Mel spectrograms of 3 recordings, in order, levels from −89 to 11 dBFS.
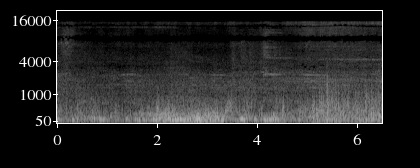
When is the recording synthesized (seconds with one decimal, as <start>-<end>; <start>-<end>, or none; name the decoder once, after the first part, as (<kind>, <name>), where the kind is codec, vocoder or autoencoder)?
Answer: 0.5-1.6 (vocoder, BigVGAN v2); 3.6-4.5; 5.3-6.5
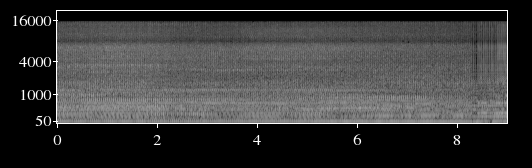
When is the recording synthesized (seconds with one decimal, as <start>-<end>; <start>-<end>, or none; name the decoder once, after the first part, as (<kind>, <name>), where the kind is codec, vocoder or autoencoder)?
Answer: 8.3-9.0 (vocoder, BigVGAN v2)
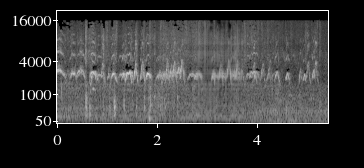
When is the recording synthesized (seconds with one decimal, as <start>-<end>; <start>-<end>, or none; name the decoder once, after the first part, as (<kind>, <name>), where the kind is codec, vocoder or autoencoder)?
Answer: 2.8-3.7 (vocoder, BigVGAN v2)

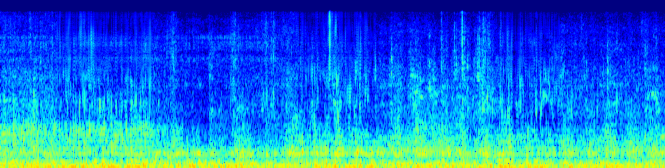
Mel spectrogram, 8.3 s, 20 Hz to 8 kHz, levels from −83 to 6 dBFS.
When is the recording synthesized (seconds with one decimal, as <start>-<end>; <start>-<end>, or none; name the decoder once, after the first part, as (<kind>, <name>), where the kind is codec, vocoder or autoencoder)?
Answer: 0.7-1.9 (vocoder, BigVGAN v2); 3.7-4.7; 6.2-7.0

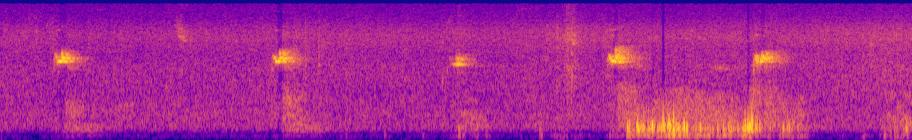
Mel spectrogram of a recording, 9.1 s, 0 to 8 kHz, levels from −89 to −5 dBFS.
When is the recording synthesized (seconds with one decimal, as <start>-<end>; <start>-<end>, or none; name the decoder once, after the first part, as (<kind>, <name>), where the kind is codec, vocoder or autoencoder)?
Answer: none

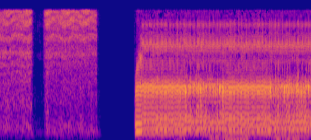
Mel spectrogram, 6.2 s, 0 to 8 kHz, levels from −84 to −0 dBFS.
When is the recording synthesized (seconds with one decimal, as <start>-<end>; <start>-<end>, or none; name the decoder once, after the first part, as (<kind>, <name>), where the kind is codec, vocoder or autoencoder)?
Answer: 3.7-4.5 (vocoder, BigVGAN v2); 5.4-6.2

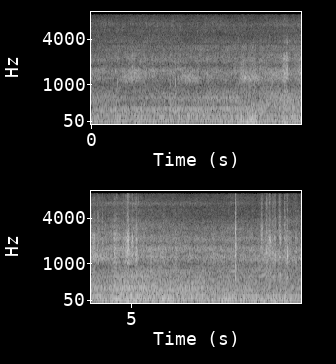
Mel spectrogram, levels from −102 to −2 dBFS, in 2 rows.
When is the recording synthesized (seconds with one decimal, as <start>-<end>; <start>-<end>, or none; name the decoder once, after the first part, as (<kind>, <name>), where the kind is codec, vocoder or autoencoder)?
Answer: 0.0-4.5 (vocoder, BigVGAN v2)

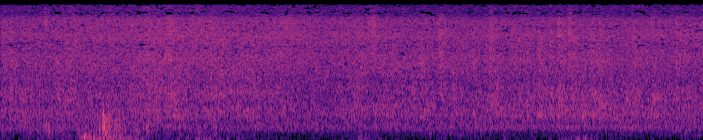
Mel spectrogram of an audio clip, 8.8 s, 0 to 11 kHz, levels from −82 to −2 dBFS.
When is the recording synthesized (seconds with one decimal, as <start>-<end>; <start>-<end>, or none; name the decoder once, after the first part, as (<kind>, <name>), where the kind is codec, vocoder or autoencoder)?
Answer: 5.5-6.2 (vocoder, BigVGAN v2)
